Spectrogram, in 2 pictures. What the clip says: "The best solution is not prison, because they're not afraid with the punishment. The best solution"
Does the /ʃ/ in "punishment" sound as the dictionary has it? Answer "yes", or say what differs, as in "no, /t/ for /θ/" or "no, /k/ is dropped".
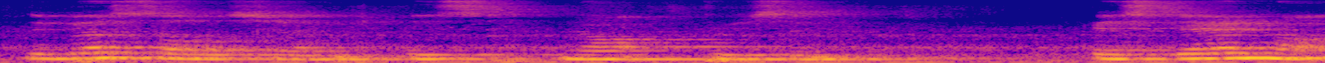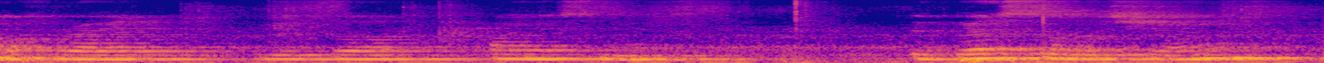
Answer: no, /s/ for /ʃ/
